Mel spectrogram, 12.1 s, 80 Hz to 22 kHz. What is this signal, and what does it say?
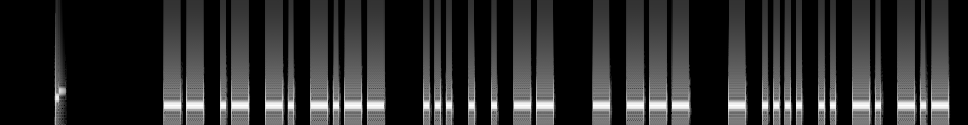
Morse code, heard as a keyed tone, about 17 wpm, 700 Hz. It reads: MANY SEEM TO THINK
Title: Sentences from Top 1400 Words 17wpm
